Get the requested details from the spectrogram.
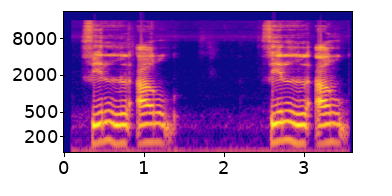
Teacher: Do ini bukan qalqalah, jangan dibesarkan. Fil ard. Itu tidak boleh, terlalu besar jadi qalqalah.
